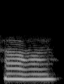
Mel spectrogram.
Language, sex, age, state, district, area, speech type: Kannada, female, 18-30, Karnataka, Chamarajanagar, rural, conversation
